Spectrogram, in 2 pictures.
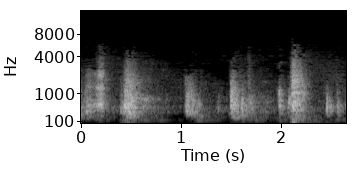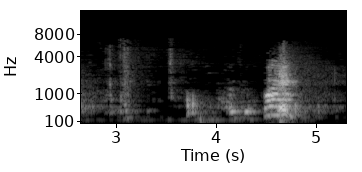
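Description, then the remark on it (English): A desk drawer in a bank office slides open and shuts as a money sack is put inside, with a couple of short wooden knocks and clicks, mixed in among people talking. “Put that money sack in the drawer on my desk.”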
